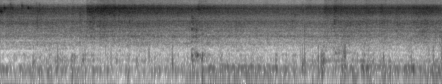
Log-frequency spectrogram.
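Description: Grated bottle gourd roasting in hot ghee, a steady close sizzle and hiss with faint scraping as it is stirred in the pan, continuous and fairly loud with no talk.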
